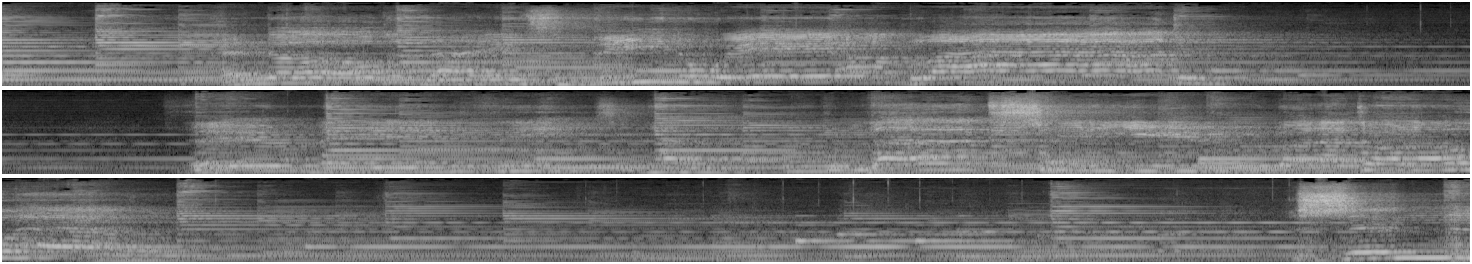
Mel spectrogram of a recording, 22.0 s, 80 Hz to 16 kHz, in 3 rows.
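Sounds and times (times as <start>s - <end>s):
live band with acoustic guitar: 0.0s - 22.0s.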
